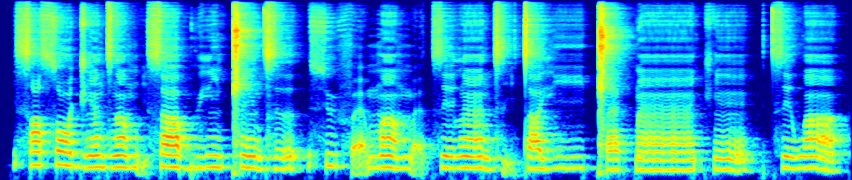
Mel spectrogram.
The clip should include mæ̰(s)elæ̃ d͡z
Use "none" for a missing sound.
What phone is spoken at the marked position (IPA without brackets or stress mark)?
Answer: t͡s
